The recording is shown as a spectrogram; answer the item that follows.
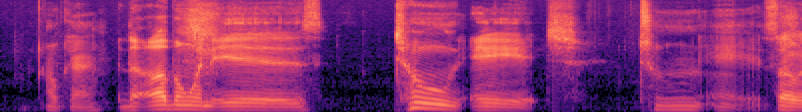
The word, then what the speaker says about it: Tunedge: The other one is Tunedge. Tunedge. So it's TUNDGE. Let me make sure that's spelled right.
